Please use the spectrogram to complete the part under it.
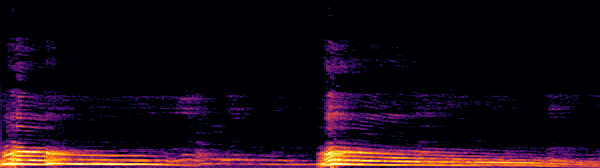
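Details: Basset Hound named Droopy howls in reply to other dogs playing on screen: two long mournful howls, each opening with an abrupt loud onset and then gliding gradually lower, the second fading out slowly.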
